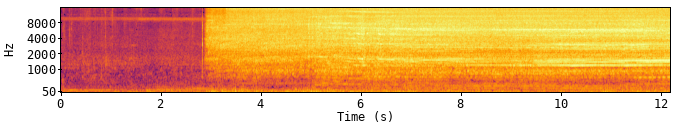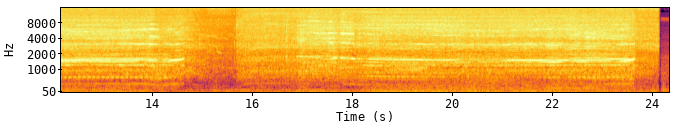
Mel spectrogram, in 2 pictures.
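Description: Battery-powered angle grinder with a 16-flute PVC pipe beveler, starting about three seconds in and cutting a bevel into the end of a PVC pipe: a steady whine over the grinding of plastic. It eases off briefly just past halfway, then stops just before the end.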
